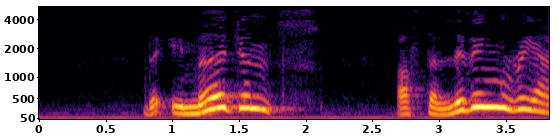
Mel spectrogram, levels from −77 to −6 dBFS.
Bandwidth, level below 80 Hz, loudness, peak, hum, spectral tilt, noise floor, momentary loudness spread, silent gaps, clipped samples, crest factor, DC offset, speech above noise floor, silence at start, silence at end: 3.9 kHz; -46 dBFS; -15 LUFS; -2 dBFS; none; -12.5 dB/octave; -45 dBFS; 17 LU; none; under 0.1%; 14 dB; under 0.1%; 30 dB; 0.8 s; 0 s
